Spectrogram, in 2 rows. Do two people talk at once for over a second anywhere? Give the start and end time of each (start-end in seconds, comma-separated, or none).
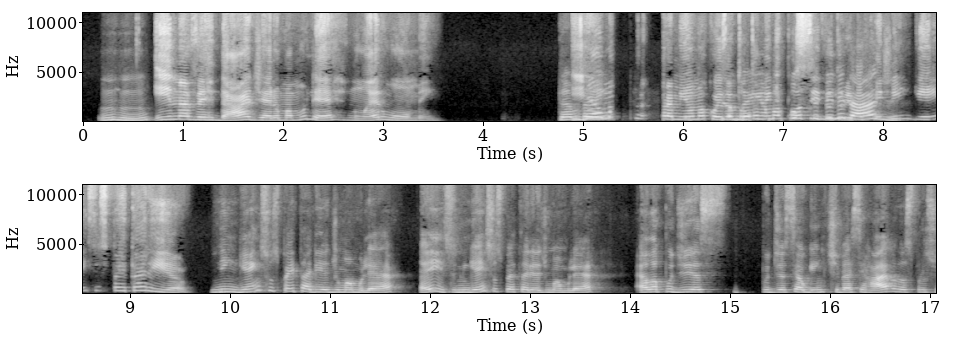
6.0-8.2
